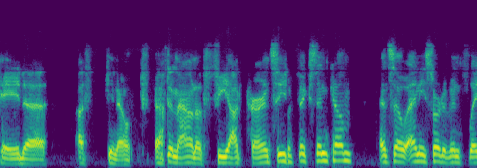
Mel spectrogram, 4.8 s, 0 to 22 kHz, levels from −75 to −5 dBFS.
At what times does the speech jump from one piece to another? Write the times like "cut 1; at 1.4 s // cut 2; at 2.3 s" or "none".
cut 1; at 1.6 s // cut 2; at 2.9 s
